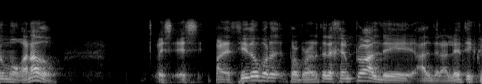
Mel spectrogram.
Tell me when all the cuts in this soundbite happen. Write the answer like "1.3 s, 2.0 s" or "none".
2.1 s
